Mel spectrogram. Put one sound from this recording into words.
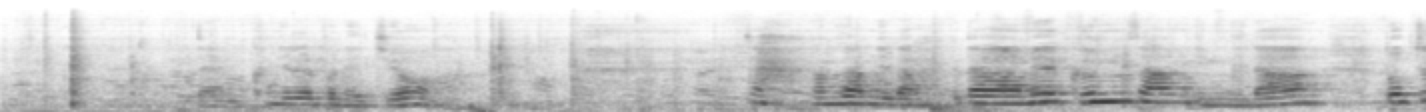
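A woman speaks over a loudspeaker in a large hall.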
